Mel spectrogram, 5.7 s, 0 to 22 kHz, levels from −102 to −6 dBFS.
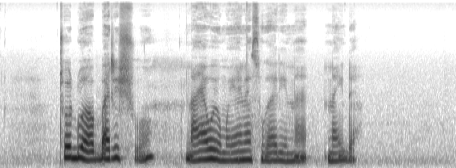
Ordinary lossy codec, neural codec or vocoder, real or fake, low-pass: none; vocoder, 44.1 kHz, 128 mel bands every 512 samples, BigVGAN v2; fake; none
